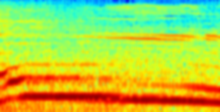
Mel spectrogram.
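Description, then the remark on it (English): A werewolf howls in a GEICO insurance advert, one long, loud, sustained cry that rises briefly, then glides slowly downward in pitch, heard alone without any talking. “My goodness, I am tired of being known only as the guy who turns into a werewolf at the full moon.”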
